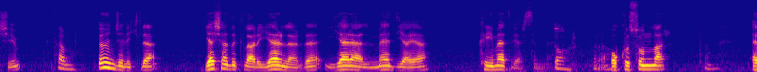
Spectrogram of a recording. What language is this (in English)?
Turkish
